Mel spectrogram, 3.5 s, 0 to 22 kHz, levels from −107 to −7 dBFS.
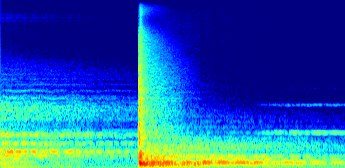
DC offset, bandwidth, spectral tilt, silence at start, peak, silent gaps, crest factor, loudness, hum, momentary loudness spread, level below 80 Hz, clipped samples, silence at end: under 0.1%; 17.5 kHz; -7 dB/octave; 0 s; -8 dBFS; none; 24 dB; -32 LUFS; none; 21 LU; -48 dBFS; under 0.1%; 0 s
